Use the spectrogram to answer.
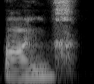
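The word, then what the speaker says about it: Badb: So, the triad um is the Bive is B A D BH. Sorry, B A D B. Um usually what happens in Irish uh when there's a D and a B, there's usually a H after that.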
